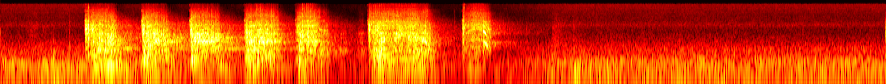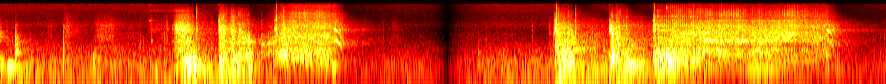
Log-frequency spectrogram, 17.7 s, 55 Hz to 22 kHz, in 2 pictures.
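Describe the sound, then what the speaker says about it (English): An electric drill enlarging bolt holes in metal on a Land Rover Discovery 2 whirs in repeated short bursts, grouped in clusters with quiet pauses between, loud and close. "Now we'll just put the drill through here, make these holes big enough for our 10mm bolts."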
